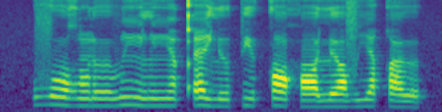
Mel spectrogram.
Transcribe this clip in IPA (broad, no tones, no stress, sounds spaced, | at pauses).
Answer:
v o ʁ õ ɾ ɵː β ĩ l ĩː qʼ i lʲ o pʲ ɵ k ɒ h ɒː lʲ ɒ v iː q ɵː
